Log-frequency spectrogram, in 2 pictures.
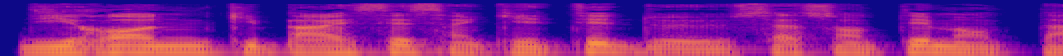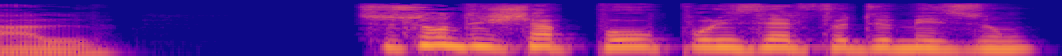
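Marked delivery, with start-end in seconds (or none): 3.5-5.3 curt, high reply stressing sont; brusque. Acted. Hermione curtly answers Ron, brusque. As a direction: snap back the answer briskly. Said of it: "d'un ton brusque".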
